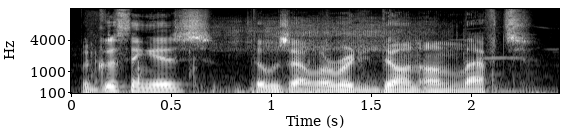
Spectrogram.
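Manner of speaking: ordinary talk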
